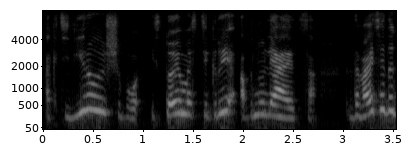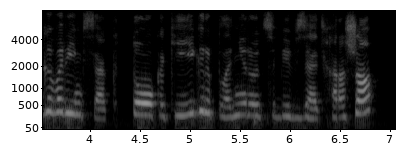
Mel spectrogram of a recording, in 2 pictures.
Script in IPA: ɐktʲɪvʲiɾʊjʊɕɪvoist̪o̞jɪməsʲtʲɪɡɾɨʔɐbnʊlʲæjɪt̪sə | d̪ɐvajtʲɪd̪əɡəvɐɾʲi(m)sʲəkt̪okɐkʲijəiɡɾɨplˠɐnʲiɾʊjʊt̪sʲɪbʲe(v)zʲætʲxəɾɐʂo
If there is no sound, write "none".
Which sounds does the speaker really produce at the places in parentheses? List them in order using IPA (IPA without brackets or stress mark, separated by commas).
m, v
